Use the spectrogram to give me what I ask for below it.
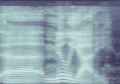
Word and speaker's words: Milioti: There's another syllable in there. I think it's Milioti, I think is what it is.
